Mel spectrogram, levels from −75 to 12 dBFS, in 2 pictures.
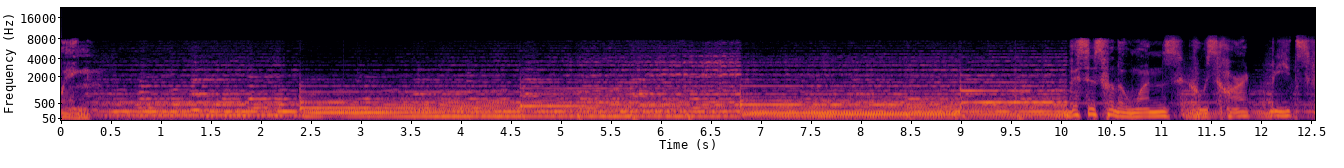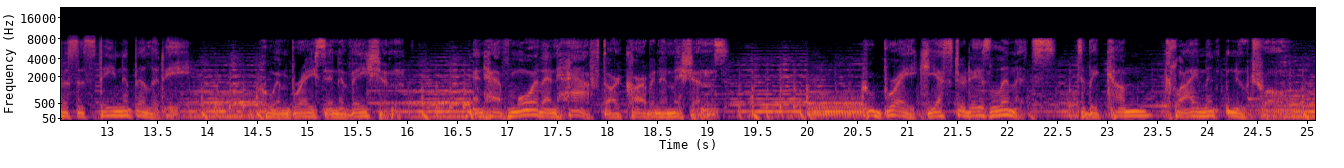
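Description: Gain pumping throughout: likely excessive input gain clamped by a fast limiter, so the gain swings around 10 dB under loud sounds.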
